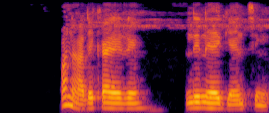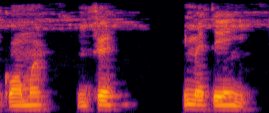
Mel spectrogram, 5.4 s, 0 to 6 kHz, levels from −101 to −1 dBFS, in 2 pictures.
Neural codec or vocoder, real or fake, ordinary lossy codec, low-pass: none; real; none; 5.4 kHz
